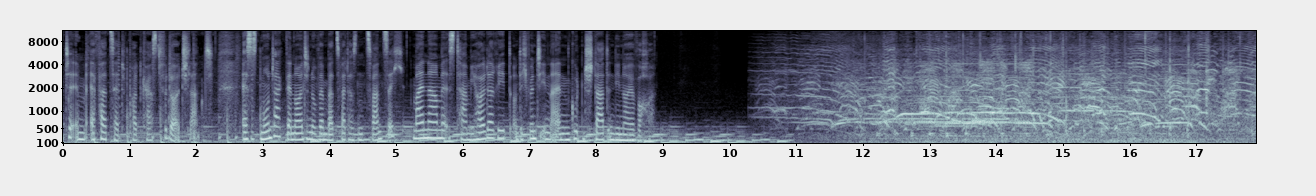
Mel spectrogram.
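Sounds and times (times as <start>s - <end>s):
speech: 0.0s - 9.0s
crowd celebrating in the streets of Washington D.C. cheering and shouting: 10.4s - 17.8s.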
